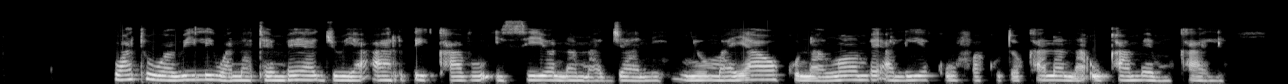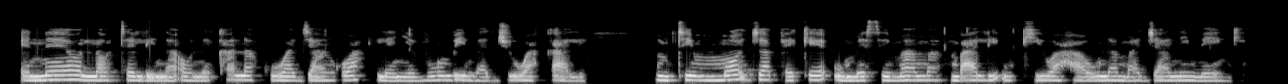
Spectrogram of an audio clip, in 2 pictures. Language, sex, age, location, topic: Swahili, female, 25-35, Nakuru, health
